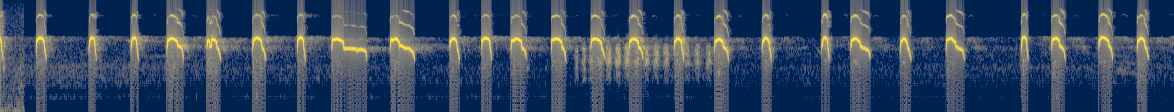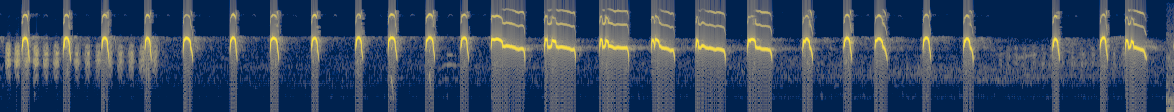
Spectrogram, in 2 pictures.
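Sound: eurasian oystercatcher calls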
